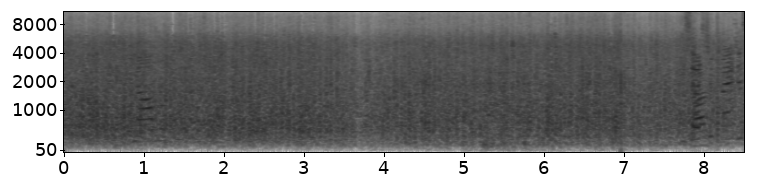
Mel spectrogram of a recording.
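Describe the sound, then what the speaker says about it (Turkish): Heavy rain drums steadily on a tent during a thunderstorm, a loud, dense patter with no letup, and a faint voice briefly underneath. "Yağmur."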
